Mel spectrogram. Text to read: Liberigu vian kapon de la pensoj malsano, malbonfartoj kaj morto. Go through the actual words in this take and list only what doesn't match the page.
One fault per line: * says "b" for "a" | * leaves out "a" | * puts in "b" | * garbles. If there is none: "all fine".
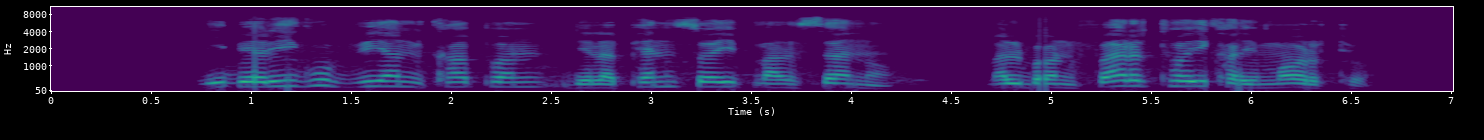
all fine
